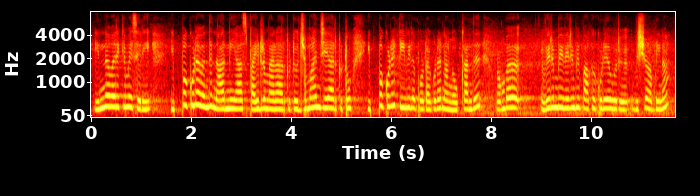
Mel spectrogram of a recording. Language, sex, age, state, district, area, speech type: Tamil, female, 18-30, Tamil Nadu, Thanjavur, rural, spontaneous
